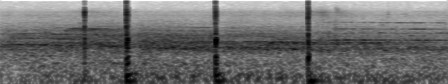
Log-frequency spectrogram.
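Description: Four sharp bangs, roughly a second apart, over the steady background noise of an ice hockey arena.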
